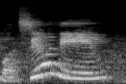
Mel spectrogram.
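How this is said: The voice rises at the end. It puts a small child at ease. The speaker calls it right. "use this rising tone"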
